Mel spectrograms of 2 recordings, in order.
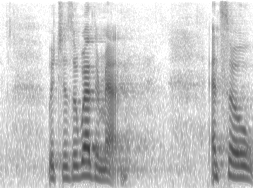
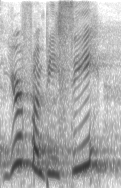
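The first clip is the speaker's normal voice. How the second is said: surprised; 7 semitones higher, 6 dB louder than usual. Retold or imitated. Quiet husband suddenly perks up.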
